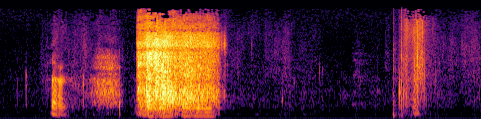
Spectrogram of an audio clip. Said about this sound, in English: Sorry, I'm going to blow my nose, and it's going to come through.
